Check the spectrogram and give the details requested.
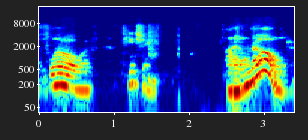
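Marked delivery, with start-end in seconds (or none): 2.5-3.3 playful ignorance. Retold or imitated. Voices teacher's amused mock ignorance.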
